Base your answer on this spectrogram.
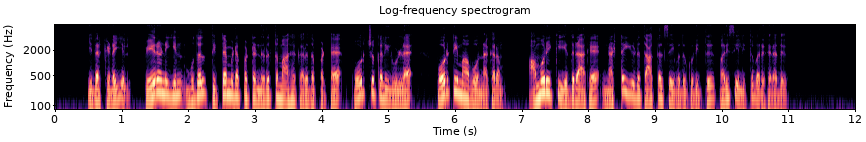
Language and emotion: Tamil, neutral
